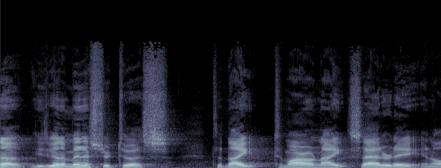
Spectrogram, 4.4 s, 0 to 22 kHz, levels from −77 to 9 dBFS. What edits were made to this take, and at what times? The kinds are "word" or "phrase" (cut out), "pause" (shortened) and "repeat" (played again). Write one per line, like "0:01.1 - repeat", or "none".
none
